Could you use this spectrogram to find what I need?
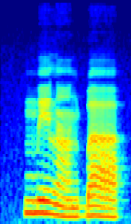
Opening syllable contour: high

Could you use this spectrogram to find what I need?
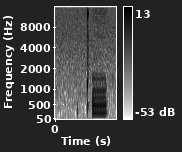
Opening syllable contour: high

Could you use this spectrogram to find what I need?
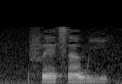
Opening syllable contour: low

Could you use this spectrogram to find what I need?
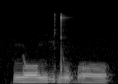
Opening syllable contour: low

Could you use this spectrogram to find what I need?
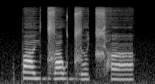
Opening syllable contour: high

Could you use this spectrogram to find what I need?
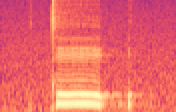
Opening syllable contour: falling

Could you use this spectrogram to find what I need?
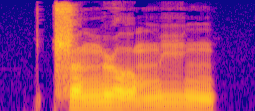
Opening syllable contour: rising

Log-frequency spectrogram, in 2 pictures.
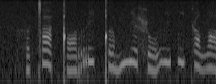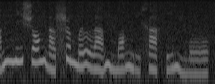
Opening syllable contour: low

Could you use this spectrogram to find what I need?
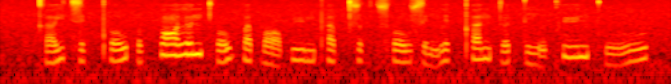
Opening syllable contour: rising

